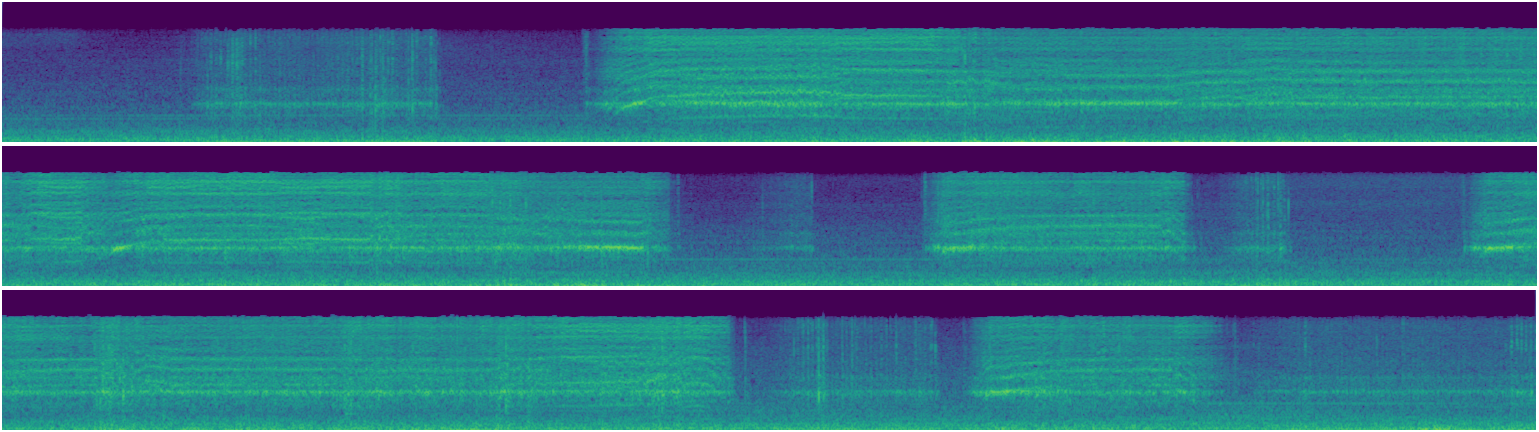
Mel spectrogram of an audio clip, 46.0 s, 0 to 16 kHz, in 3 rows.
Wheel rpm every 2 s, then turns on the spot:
10, 40, 20, 140, 160, 140, 160, 160, 150, 160, 120, 10, 110, 80, 10, 140, 160, 160, 140, 20, 130, 50, 30.
2-4 22-24 38-40 42-46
